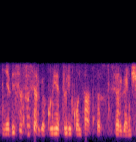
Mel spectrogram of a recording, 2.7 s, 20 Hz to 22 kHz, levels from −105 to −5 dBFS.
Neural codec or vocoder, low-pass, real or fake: none; 3.6 kHz; real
